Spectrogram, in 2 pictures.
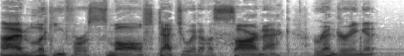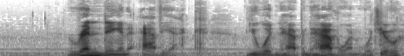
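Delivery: loud, nasty, mean monster creature voice. Gamer voicing their character to an antiquities dealer, mean Sarnak voice. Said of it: "That's my mean Sarnak voice".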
